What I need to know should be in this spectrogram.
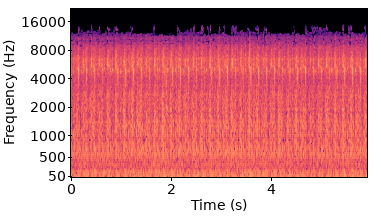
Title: Engine Knock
